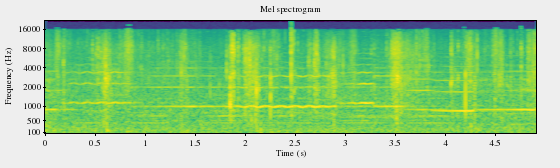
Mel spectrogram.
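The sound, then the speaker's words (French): Footsteps crunch through dry fallen autumn leaves on the ground at a steady walking pace, crisp, with a faint high tone ringing softly in the background, during a sunny spell. “On n'entend plus que mes pas sur les feuilles.”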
